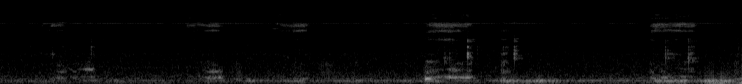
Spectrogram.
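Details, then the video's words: Pug, a dog breed, snoring while asleep: rough, breathy snorts in short bursts, the loudest near the middle and end, over a low steady hum and a constant faint high whine. "Pug roncando mientras duerme"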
